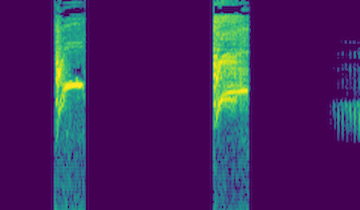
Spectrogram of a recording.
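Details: Belgian canary, pure campainha style: two brief whistled notes with sharp attacks, spaced well apart, followed by the soft, rising start of a rapid trill. Otherwise quiet.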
